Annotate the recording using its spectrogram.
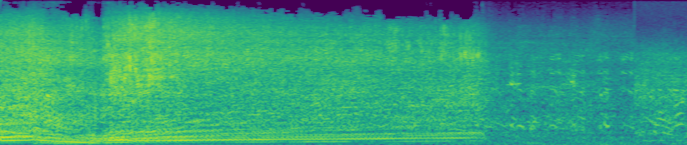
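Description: A race car engine roars as it accelerates away and fades into the distance.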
